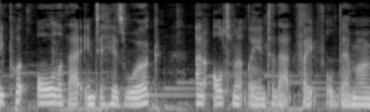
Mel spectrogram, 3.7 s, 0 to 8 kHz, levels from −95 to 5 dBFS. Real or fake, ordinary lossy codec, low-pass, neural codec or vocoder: fake; MP3, 48 kbps; 7.2 kHz; autoencoder, 48 kHz, 128 numbers a frame, DAC-VAE, trained on Japanese speech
